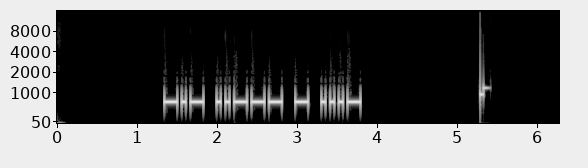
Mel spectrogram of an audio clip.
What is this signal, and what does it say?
Morse code, heard as a keyed tone, about 22 wpm, 700 Hz. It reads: K2TV
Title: K1USN SST QSO Practice - 22wpm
